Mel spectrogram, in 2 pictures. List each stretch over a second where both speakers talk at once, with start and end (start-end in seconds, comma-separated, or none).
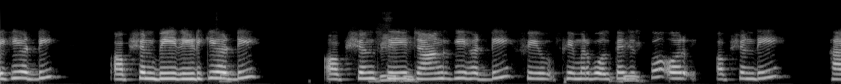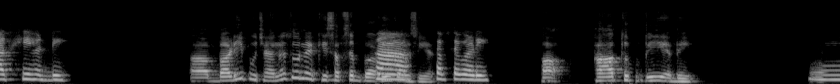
none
